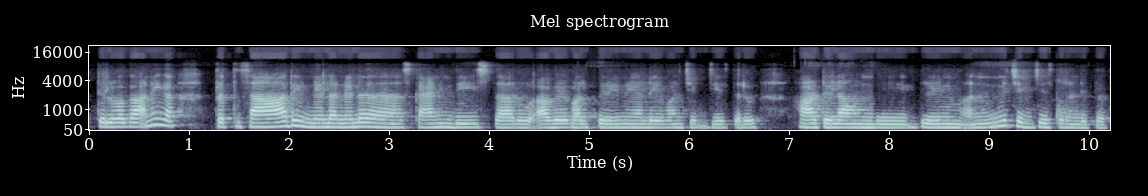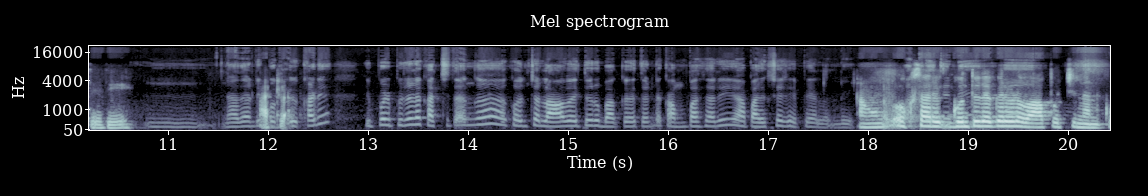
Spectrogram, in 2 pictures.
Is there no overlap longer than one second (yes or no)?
yes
